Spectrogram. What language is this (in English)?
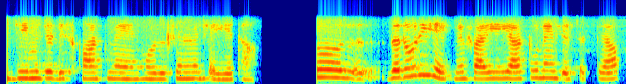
Urdu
